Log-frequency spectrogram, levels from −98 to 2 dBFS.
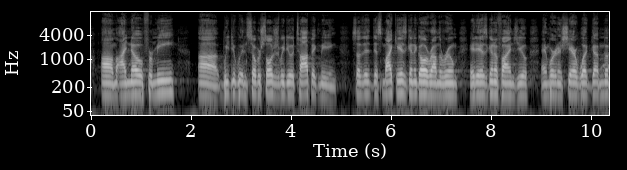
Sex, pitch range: male, 120-130 Hz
